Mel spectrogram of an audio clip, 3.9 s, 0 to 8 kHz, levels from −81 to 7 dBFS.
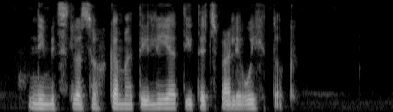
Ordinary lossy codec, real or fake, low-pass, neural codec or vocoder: Opus, 32 kbps; real; 7.2 kHz; none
